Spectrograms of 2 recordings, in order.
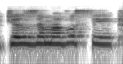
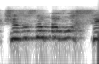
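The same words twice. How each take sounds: First: Said in the usual way. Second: Put-on high, excited child's call; imitated street shouting. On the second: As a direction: call out joyfully like a girl in the street. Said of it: "começou a gritar na rua".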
